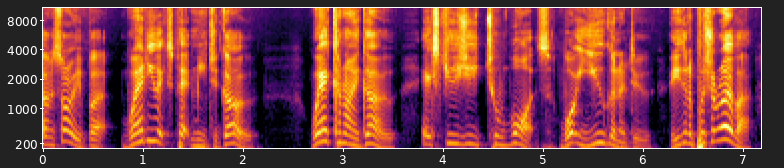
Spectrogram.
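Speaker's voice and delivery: retold argument that keeps climbing; heated retort. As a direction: tell off the pushy woman. Retold row in the shop.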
